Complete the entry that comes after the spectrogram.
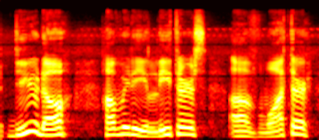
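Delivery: badly faked Irish accent with odd t's; attempted Irish accent. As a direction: imitate an Irish professor's accent, clumsily. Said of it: "I'm done with the accent".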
